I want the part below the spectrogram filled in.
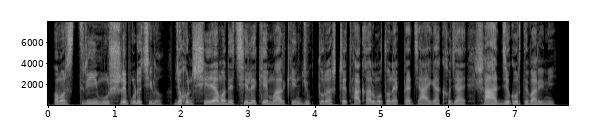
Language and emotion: Bengali, sad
